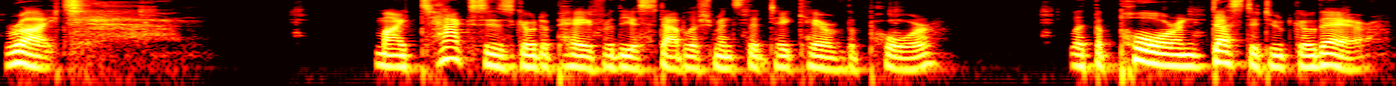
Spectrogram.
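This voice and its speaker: A man's voice: medium pitch, slow pace, pauses often, a bit bright. A man playing a stingy, grumbling old male miser in a student radio drama, curt and scornful, barking orders.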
